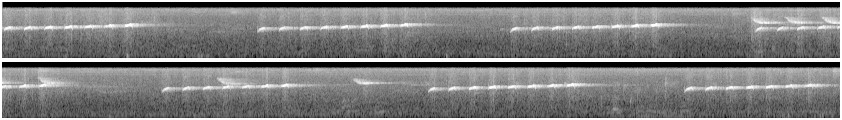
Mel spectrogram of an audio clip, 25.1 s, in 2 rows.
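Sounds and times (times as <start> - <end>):
Philippine drongo-cuckoo singing rising whistled phrases at Makiling, Philippines: 0.0 - 2.4, 3.8 - 6.5, 7.5 - 10.3, 11.2 - 13.6, 15.0 - 21.6, 22.8 - 25.1.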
